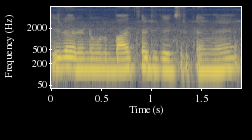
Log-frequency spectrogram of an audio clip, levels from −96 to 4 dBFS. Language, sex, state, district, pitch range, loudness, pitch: Tamil, male, Tamil Nadu, Nilgiris, 135-150 Hz, -14 LUFS, 140 Hz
